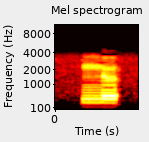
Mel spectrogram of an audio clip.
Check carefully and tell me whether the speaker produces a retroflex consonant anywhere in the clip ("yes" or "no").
no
